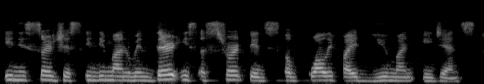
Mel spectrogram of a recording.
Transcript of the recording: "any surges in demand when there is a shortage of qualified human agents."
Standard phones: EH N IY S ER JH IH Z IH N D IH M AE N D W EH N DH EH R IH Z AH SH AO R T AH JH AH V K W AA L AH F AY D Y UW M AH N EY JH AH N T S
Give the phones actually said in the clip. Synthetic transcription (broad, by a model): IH N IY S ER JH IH S IH N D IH M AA N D W EH N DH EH R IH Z AH S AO R T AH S AH V K W AA L AH F AY D Y UW M AH N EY JH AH N T S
